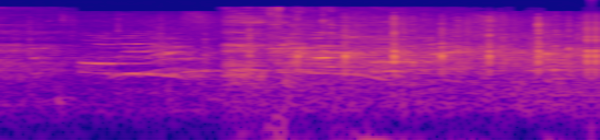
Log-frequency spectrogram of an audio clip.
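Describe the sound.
A crowd cheers and chatters in the background, a dense steady wash of many voices, with faint regular taps like running footsteps over the second half.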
